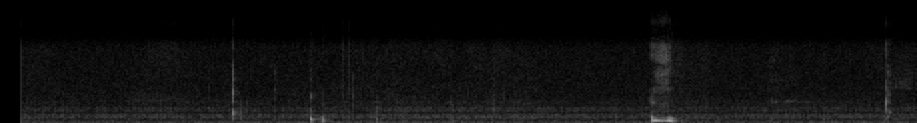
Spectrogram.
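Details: Infant hiccups: four or five brief, sharp catches of breath spaced irregularly in a quiet room, one with a little voiced squeak.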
